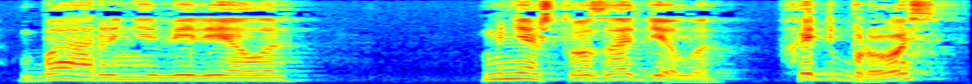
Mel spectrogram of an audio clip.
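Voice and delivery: high, loud, indignant retort; huffy, high-pitched servant girl; defiant maid. Acted. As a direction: answer back sharply and loudly. Maid quarrels back at footman.

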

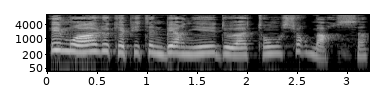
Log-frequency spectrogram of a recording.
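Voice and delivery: ordinary delivery

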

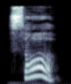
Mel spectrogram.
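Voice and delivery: high-pitched, urgent call; shouted direction. A narrator's reading. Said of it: "diye bağırdı Paul". (tiz sesle bağırarak)

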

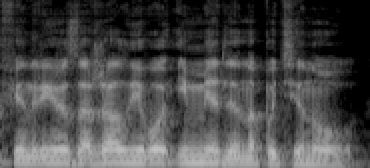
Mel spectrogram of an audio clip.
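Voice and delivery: ordinary delivery, nothing marked

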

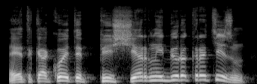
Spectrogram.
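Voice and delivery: a mild protest at petty bureaucracy; indignant. A narrator's reading. Young officer objecting to a colleague, indignant. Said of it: "возмутился Витвицкий".

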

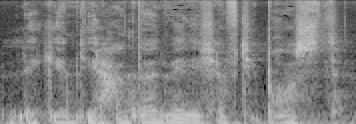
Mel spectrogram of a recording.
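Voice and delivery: low, hushed instruction; secretive whisper. Acted. Husband coaches his wife at the sickbed, whispering. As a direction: whisper it so the patient cannot hear.

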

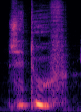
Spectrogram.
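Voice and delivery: loud, very high strangled gasp; choking. A narrator's reading. Dying old locksmith answering Malouin's demand, choking. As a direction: force it out through a closing throat. Dying man chokes out reply.

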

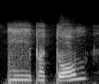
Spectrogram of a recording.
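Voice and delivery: the duke cutting off the queen, hurried; quick interruption. A narrator's reading. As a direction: jump in before she finishes. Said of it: "быстро перебил он её".

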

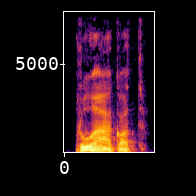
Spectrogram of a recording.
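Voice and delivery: usual speaking voice

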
